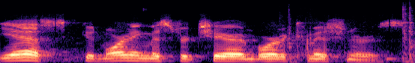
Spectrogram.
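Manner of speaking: soft, barely carrying, too-quiet voice. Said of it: "Use your outside voice".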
